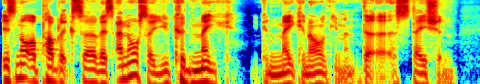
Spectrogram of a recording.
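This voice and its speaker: A man mumbles at a fairly quick pace. His intonation is lively. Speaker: podcast co-host. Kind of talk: casual chat. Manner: mumbling.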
